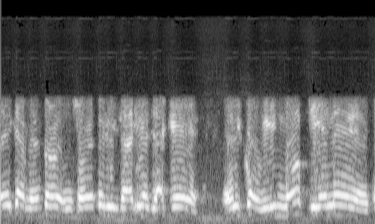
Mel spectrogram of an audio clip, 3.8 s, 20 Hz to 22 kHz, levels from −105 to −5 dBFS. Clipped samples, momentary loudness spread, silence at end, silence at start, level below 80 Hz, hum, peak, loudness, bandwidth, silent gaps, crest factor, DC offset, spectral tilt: under 0.1%; 2 LU; 0 s; 0 s; -56 dBFS; none; 0 dBFS; -13 LUFS; 3.9 kHz; none; 12 dB; under 0.1%; -6.5 dB/octave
